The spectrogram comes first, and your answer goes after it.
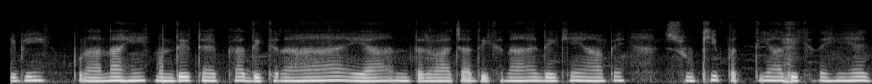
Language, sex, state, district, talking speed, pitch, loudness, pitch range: Hindi, female, Bihar, Jahanabad, 150 wpm, 170 Hz, -15 LUFS, 160-175 Hz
